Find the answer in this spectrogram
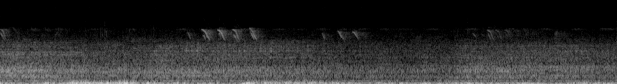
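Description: Outdoor ambience: wind rumbling and buffeting on the microphone, with birds chirping, a quick run of four chirps about two seconds in and a few more later.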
